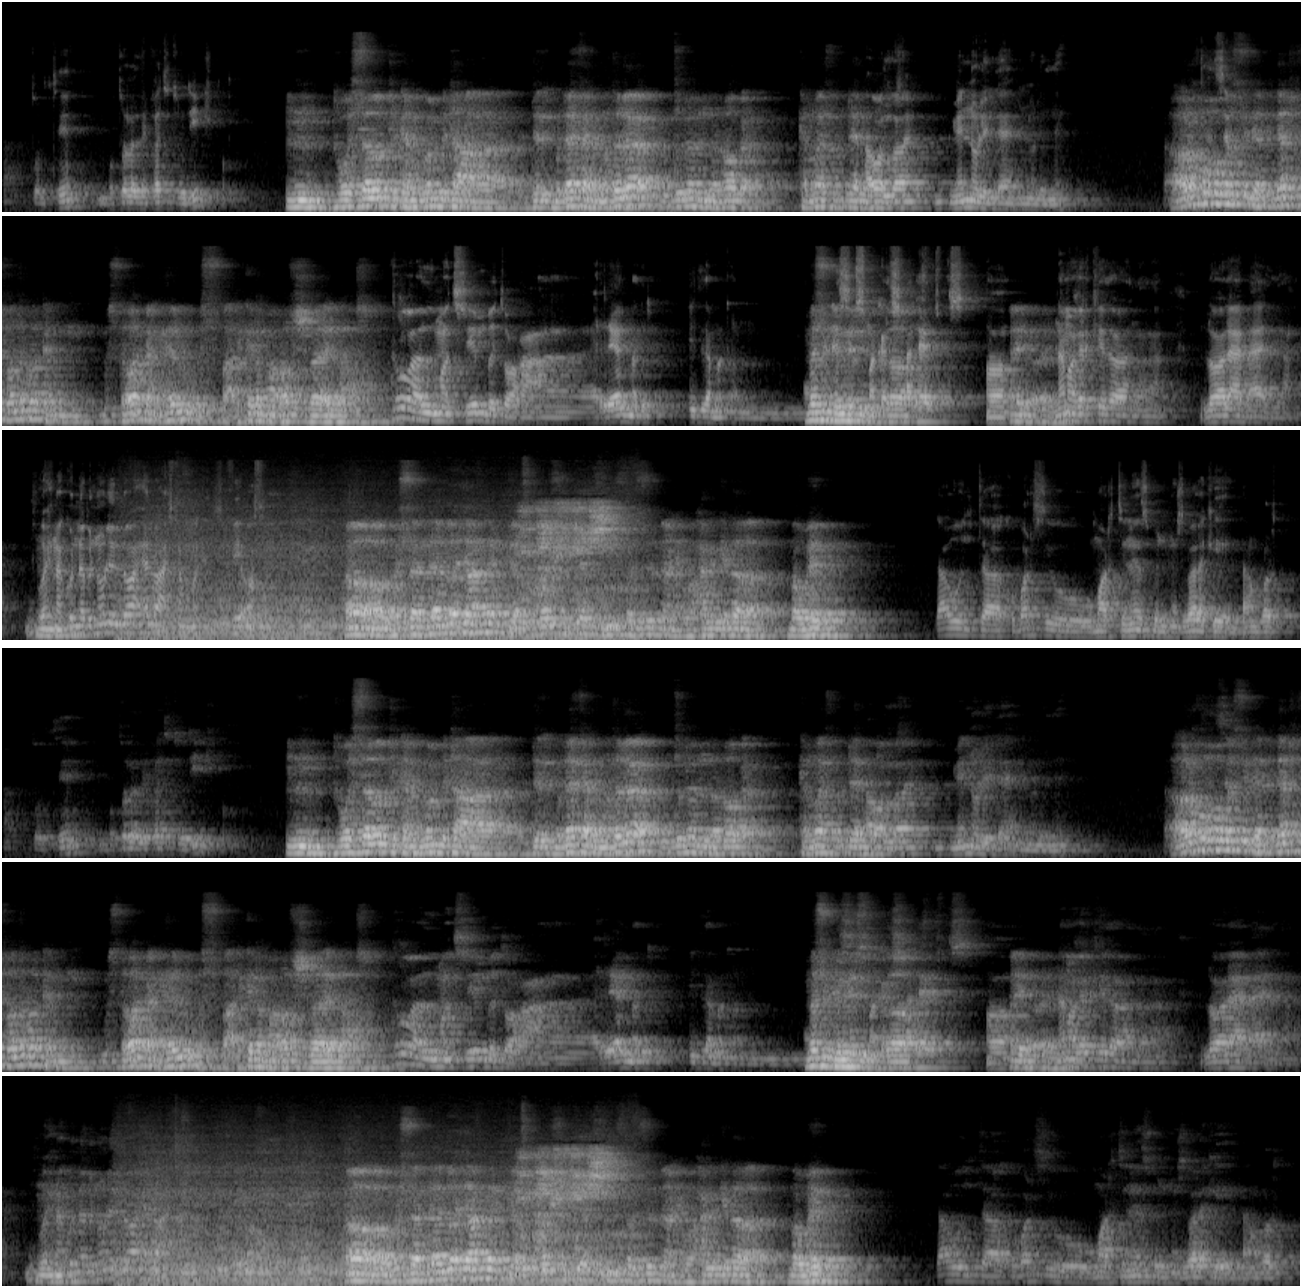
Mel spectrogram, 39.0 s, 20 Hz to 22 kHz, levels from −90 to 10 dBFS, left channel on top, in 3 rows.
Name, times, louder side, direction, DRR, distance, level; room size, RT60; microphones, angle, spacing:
voice 1, 0.3-2.0 8.6-10.6 12.0-12.5 16.9-19.5 19.8-23.1 23.5-24.6 25.0-25.9 26.3-28.6 35.3-38.7, left 5 dB, 65° left, 7 dB, 0.3 m, -30 dB
voice 2, 2.8-7.5 8.0-8.6 11.6-16.6 21.0-22.0 23.1-23.5 26.2-26.5 29.1-33.5 33.8-34.3, equal, 30° left, -9 dB, 0.8 m, -22 dB
sound 1, 27.1-32.3, right 2 dB, 65° right, 1.1 m, -28 dB
4.2 x 3.3 x 2.5 m, 1.0 s
head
